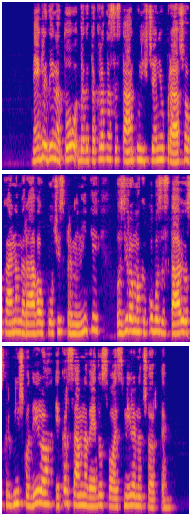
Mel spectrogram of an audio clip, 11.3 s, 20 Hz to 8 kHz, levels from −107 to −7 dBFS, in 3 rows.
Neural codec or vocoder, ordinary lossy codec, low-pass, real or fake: codec, 16 kHz, 16 kbps, FreqCodec, larger model; none; none; fake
